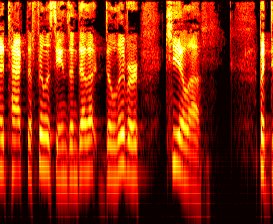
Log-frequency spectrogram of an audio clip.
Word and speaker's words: Keilah: Then they told David, saying, "Behold, the Philistines are fighting against Keilah, that's how you pronounce it, Keilah, and they are plundering the threshing floors.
